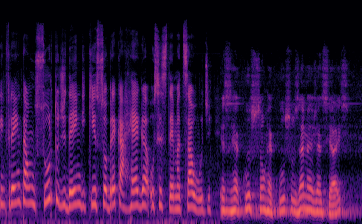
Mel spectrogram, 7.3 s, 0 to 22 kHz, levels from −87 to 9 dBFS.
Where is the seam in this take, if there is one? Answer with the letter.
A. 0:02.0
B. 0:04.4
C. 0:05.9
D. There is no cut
B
